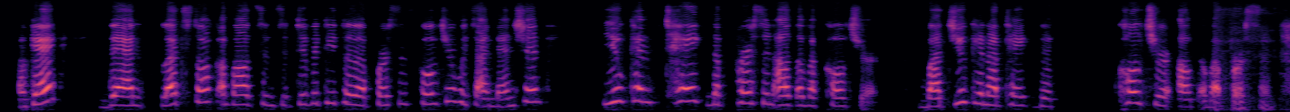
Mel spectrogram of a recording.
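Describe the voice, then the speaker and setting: With a non-native accent, a woman speaks in a high, dark, mellow voice at a moderate pace, her intonation lively and the sound dry and close with no echo. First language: not English. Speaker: webinar presenter, behavioral health interpreter trainer. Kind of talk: webinar lecture. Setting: webinar. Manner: halting, repetitive.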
